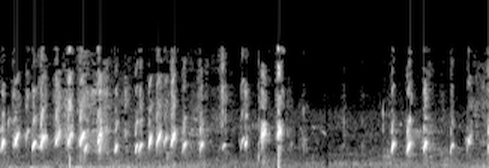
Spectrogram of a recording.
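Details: Goldfinches in the countryside calling to fellow goldfinches: a fast chattering twitter of bright notes, thinning to scattered chirps midway, then resuming with a few clear tinkling calls.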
